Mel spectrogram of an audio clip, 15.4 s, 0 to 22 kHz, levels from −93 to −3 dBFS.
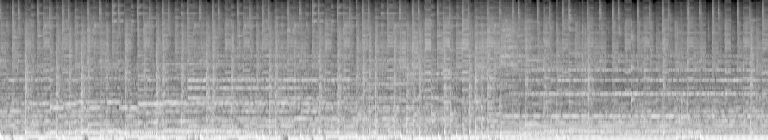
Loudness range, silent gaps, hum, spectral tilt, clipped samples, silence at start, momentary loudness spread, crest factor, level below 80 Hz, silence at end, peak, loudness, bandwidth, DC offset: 1 LU; none; none; -4.5 dB/octave; under 0.1%; 0 s; 2 LU; 10 dB; -16 dBFS; 0 s; 0 dBFS; -11 LUFS; over 20 kHz; under 0.1%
